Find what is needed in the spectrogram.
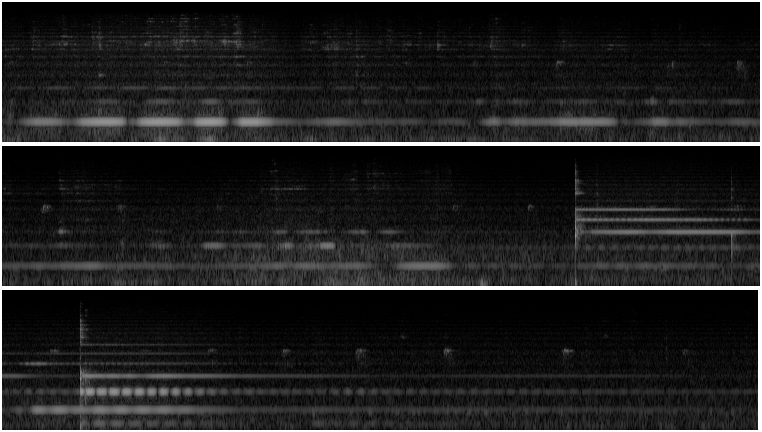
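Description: Tibetan singing bowls ringing: a pulsing, wavering tone in the first few seconds, then two sharp strikes about three seconds apart, past the middle, each leaving long ringing tones that fade slowly.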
